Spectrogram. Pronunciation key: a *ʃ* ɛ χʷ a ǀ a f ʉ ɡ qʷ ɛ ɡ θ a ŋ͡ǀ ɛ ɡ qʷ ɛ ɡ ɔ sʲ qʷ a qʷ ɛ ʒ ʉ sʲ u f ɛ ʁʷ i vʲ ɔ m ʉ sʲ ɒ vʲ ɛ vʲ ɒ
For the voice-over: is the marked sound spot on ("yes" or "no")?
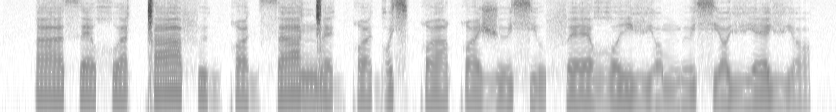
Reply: no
